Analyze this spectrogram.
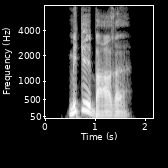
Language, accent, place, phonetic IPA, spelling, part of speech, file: German, Germany, Berlin, [ˈmɪtl̩baːʁə], mittelbare, adjective, De-mittelbare.ogg
- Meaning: inflection of mittelbar: 1. strong/mixed nominative/accusative feminine singular 2. strong nominative/accusative plural 3. weak nominative all-gender singular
